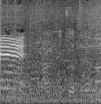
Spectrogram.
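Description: An auctioneer's drawn-out, sing-song price call, held high and ending about half a second in, followed by the chatter of a crowd of buyers.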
